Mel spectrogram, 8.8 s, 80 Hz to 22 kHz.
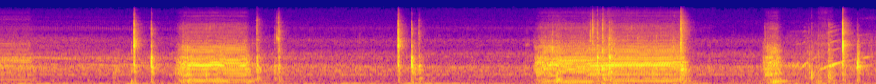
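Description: Sharp VC-H972 VHS VCR's tape-loading mechanism cycling: the loading motor whirs in two short runs, with plastic clicks and clunks from the gears and tape guides between and after them. The loading motor is noisy, and the owner suspects it is slipping, so the machine will not finish its loading cycle.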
